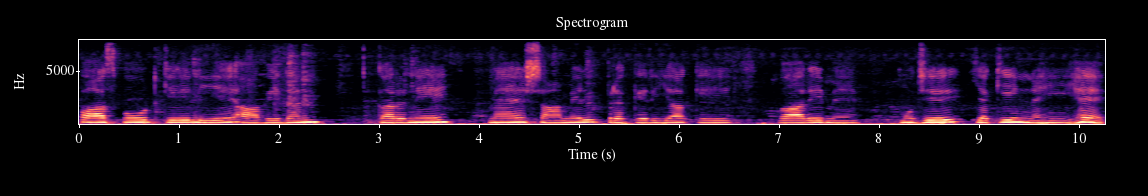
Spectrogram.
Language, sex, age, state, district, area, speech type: Hindi, female, 45-60, Madhya Pradesh, Narsinghpur, rural, read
